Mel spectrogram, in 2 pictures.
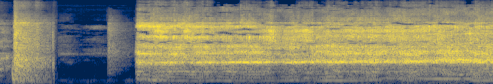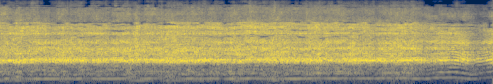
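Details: Burp in a Sprite-drinking burp challenge: a brief sound, a pause, then one long, loud, rasping belch held for about eight seconds; prolonged burping.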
